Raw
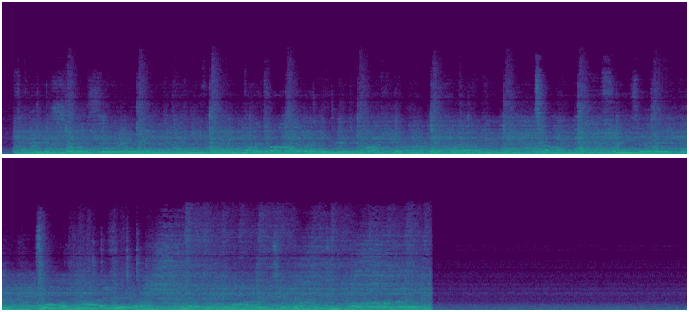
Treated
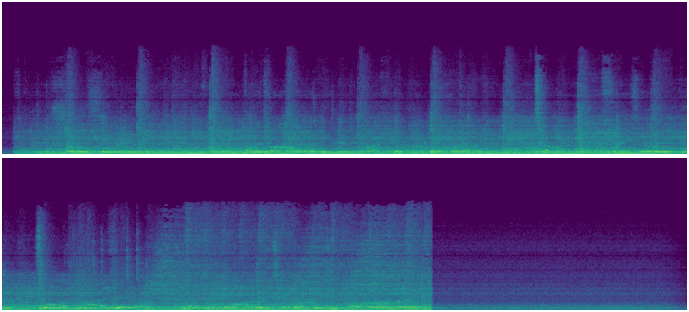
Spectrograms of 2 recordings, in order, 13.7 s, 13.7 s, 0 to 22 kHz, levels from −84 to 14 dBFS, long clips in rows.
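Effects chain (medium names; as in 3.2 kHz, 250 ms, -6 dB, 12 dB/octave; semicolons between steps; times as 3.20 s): peaking EQ 400 Hz +10.5 dB 0.34 oct; level rider gain up to 11.5 dB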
